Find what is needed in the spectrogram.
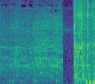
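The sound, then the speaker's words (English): A lawn mower's small engine, an Exmark mower, sputters and turns over with a steady mechanical drone. It cuts out for a short silent beat, then roars back loudly at full throttle. “A proven machine to reduce your mowing time? Count me in. A new Exmark mower costs a whole lot less right now”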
